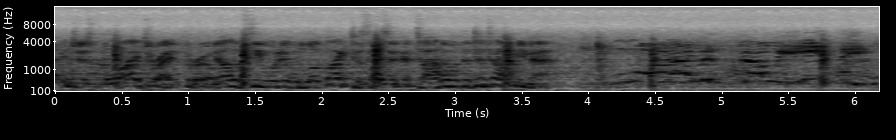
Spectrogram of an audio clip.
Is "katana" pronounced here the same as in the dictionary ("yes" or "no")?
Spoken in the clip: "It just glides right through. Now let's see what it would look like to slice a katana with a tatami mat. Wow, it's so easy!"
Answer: no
